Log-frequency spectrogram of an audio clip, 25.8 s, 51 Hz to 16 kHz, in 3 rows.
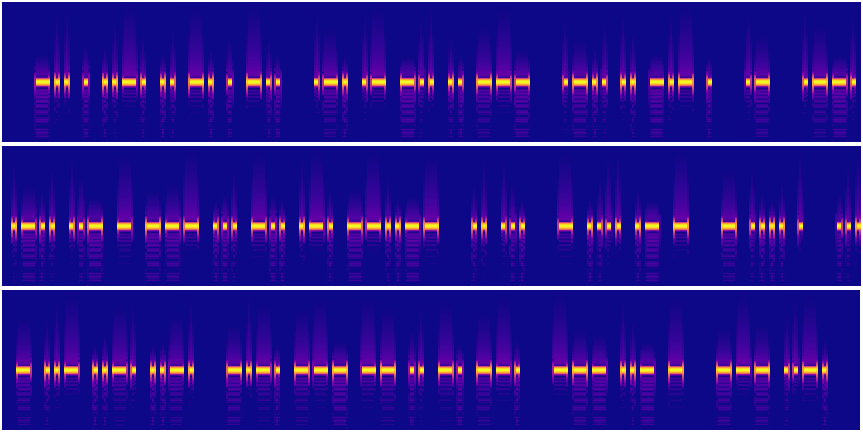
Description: Morse code, heard as a keyed tone, about 25 wpm, 600 Hz. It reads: DEFINED RADIO LIKE A PLUTOSDR, IS THAT THE STUFF COMING OUT OF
